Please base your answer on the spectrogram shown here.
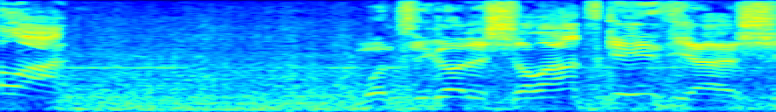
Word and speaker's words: Schlotzsky's: am I was hot skis foreign you're using extra syllables no I'm not Schlotzsky's Schlotzsky's Schlotzsky's I already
